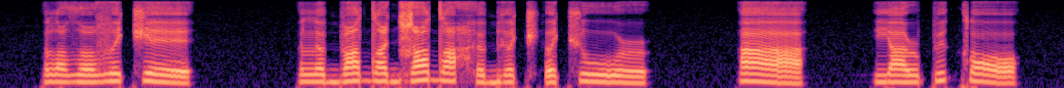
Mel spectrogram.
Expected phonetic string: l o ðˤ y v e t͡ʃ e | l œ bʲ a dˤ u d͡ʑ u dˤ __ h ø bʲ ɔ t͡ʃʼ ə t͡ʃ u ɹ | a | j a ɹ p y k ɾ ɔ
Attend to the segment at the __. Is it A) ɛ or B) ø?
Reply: A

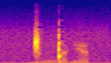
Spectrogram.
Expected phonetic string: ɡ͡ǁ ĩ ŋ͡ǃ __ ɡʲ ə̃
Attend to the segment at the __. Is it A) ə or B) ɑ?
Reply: A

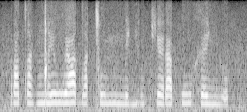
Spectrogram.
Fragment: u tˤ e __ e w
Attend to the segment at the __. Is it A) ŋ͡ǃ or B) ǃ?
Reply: A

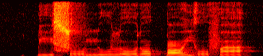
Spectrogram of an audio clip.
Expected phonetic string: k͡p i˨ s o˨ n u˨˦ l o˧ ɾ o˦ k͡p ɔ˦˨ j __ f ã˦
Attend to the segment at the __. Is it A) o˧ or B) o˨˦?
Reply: B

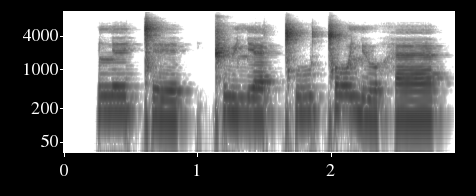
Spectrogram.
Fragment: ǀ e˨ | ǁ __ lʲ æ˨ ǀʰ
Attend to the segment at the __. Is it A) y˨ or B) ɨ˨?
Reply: A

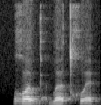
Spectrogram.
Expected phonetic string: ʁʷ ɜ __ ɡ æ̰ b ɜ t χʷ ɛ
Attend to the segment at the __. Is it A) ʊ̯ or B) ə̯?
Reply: A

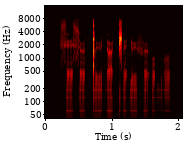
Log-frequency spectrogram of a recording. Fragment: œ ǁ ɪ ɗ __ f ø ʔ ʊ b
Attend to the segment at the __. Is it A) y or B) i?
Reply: A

